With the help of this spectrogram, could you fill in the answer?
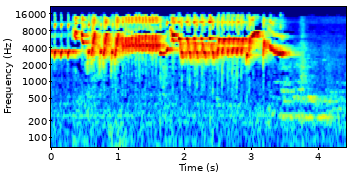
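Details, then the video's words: Mating song of a wild European goldfinch in the Wadani style: a fast, unbroken chatter of bright high notes and rasping trills, closing with a downward whistled slide and a brief soft pause. "اجمل و اروع تغريد حسون وداني رائع جدا"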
